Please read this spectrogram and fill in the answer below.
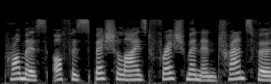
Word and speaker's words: PROMES: The Program for the Mastery of Engineering Studies Program, or PROMES program, pronounced PROMIS, offers specialized freshman and transfer student curricula that emphasizes academic success strategies and personal and professional skills development.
